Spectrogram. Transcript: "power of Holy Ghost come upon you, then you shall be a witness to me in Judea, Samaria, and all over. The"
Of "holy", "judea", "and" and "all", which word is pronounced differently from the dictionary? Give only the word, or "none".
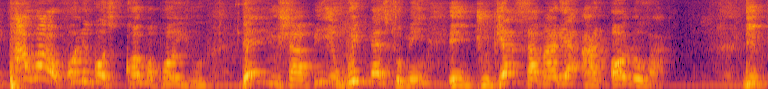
none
